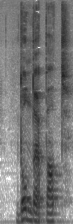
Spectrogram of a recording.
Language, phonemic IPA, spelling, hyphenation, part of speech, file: Dutch, /ˈdɔn.dərˌpɑt/, donderpad, don‧der‧pad, noun, Nl-donderpad.ogg
- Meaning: any fish of the family Cottidae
